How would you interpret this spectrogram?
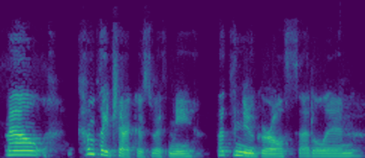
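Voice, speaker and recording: A woman's voice: on the low side, animated, moderate pace, gravelly, fairly bright tone, heavily acted. A woman acting a tough, swaggering young patient in a screenplay table read, blunt and sardonic.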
